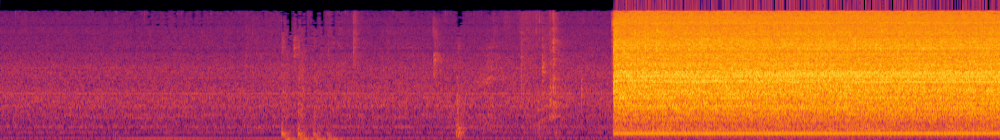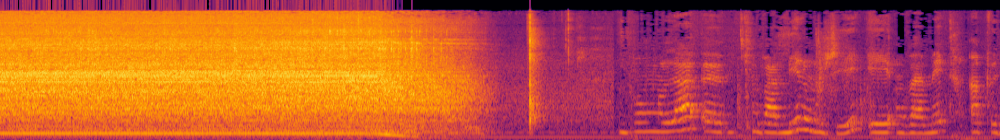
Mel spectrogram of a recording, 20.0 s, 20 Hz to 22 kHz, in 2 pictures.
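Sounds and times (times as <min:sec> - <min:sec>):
food processor motor whining: 0:06.1 - 0:15.0.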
